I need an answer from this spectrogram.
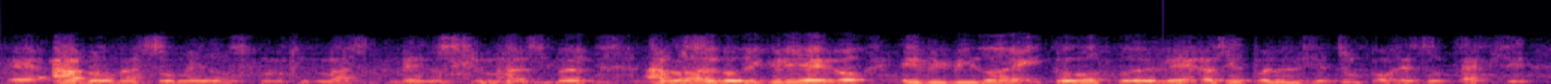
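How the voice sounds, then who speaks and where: A man's voice: high voice, steady tone, brisk, few pauses. A man in his fifties giving a rambling, anecdotal sermon-like talk with many restarts and crude words. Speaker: speaker at a parody mass. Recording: distant, tinny, faint background noise.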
